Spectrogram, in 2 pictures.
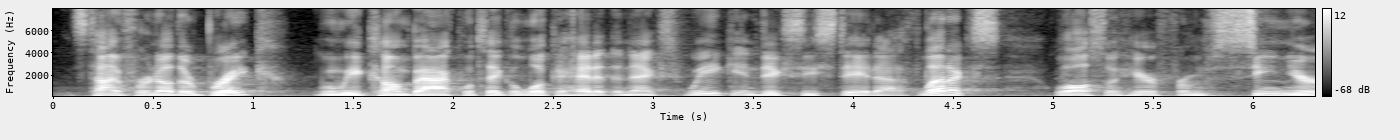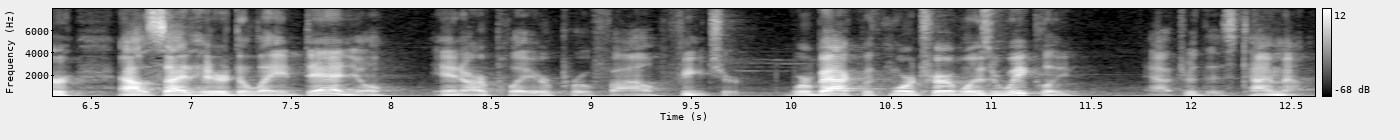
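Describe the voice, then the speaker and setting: A man's voice: medium pitch, fairly quick, fairly bright tone. An American man in his twenties hosting a sports show, presenting in a sportscast style. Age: 20s. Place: indoor TV studio sets. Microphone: lapel mic.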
